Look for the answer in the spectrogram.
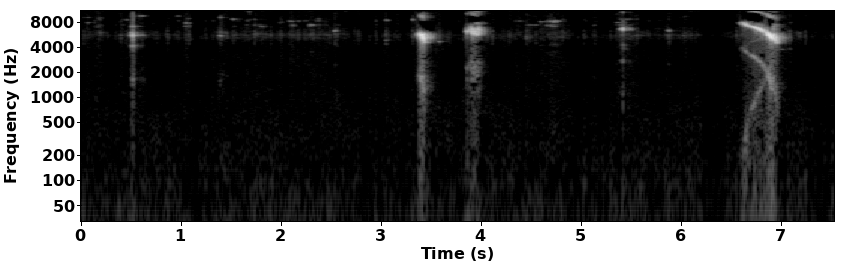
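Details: A citrine wagtail (Motacilla citreola), a rare vagrant in Taiwan, gives several sharp, high calls spaced a few seconds apart. The last is a longer, buzzy note that slides downward. Otherwise quiet.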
